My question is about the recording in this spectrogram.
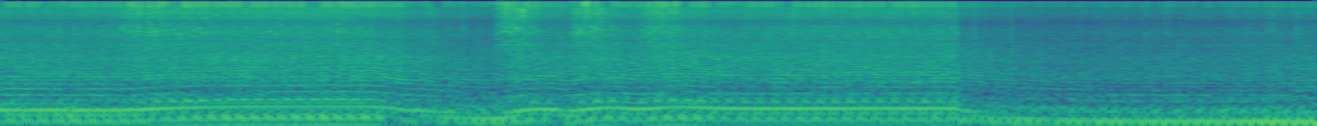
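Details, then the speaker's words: Airboat engine after carburetor base gasket fix, steady low even idle with a slight dip and recovery, no knocks or misses; some white smoke, owner suspects overfilled oil plus Marvel Mystery Oil. "So it seems to be smoking a little bit more than I would like. The carburetor mounting or base gasket definitely was the problem with idle before."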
